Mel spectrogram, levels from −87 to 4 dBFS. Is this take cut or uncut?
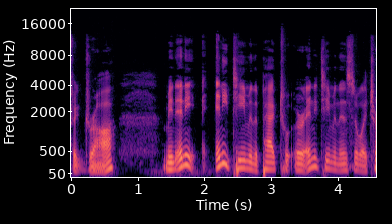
uncut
